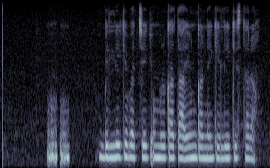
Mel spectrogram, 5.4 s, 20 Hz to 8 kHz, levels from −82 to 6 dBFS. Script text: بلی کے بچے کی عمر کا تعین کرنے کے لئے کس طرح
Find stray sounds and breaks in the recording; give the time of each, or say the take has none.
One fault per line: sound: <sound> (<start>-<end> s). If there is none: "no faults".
sound: laugh (0.9-1.4 s)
